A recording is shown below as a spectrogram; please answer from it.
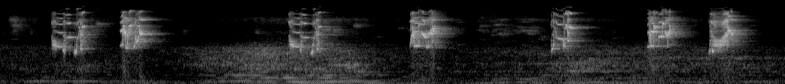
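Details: A Grey-cheeked Bulbul in breeding condition gives 'typing' calls said to precede long chattering: harsh, buzzy, high squawks in about seven short bursts, irregularly spaced across eight seconds, over a faint indoor hush.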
